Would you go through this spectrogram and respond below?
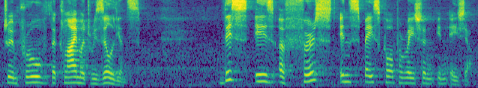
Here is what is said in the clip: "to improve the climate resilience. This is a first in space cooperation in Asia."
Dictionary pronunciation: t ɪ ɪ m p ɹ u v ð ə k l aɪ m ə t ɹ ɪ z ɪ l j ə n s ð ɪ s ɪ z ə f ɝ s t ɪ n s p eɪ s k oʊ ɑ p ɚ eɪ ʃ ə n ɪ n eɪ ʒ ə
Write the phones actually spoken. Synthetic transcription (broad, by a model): t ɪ ɪ m p ɹ u v ð ə k l aɪ m ə t ɹ ɪ z ɪ l j ə n s ð ɪ s ɪ z ə f ɝ s t ɪ n s p eɪ s k oʊ ɑ p ɚ eɪ ʃ ə n ɪ n eɪ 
